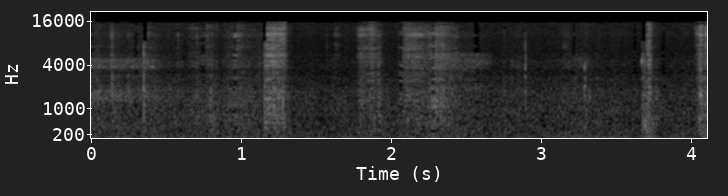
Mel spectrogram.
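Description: Faint rubbing and rustling of a peeled fabric strip and foam board being handled by hand, with a few short scrapes about a second in, around two seconds, and near the end.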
